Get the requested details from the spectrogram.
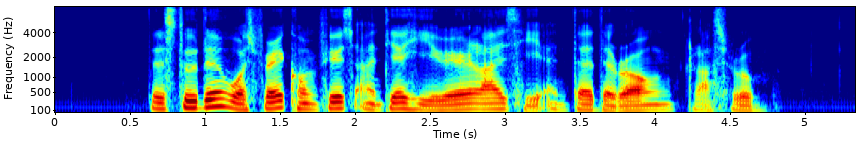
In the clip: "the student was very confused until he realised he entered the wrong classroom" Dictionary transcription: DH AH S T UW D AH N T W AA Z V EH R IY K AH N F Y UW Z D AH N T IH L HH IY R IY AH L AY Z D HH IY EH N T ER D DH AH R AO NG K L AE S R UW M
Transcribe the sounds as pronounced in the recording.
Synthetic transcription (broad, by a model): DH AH S T UW D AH N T W AA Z V EH R IY K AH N F Y UW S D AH N T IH L HH IY R IY AH L AY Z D HH IY EH N T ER D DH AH R AO NG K L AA S R UW M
